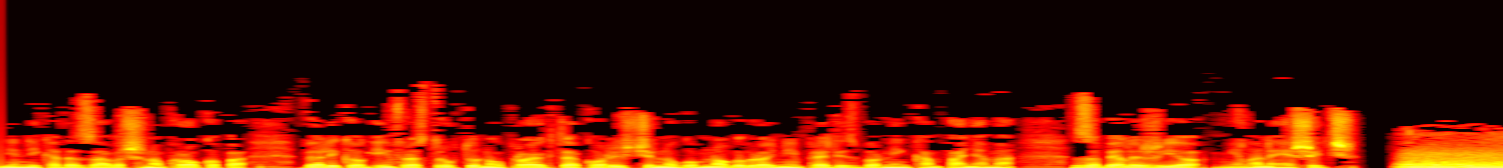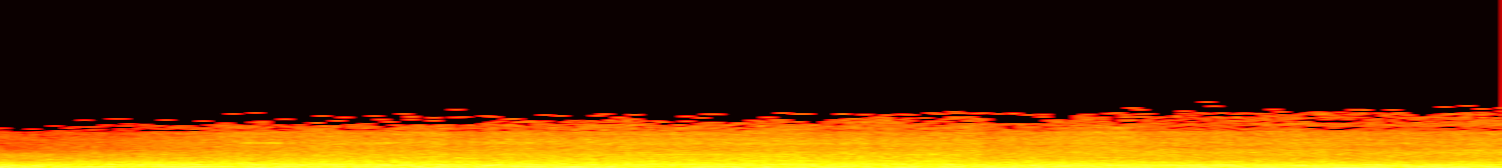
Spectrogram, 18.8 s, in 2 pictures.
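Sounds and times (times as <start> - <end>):
speech: 0.1 - 8.6
suburban commuter train arriving at platform: 8.8 - 18.7.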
